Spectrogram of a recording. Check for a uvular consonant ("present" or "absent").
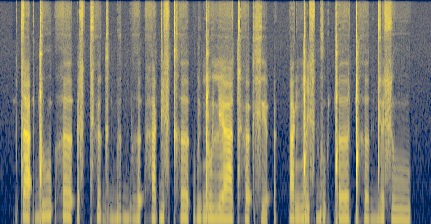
absent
